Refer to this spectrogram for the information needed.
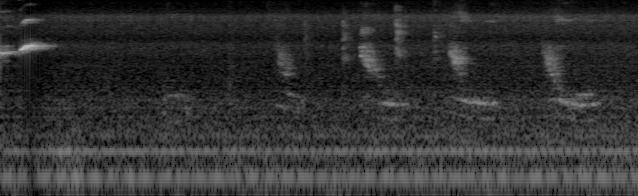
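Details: African grey parrot mimicry indoors: a loud high whistle at the start, then a run of soft speech-like syllables and chatter, with low background hum throughout.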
